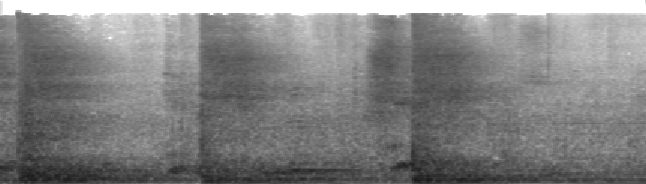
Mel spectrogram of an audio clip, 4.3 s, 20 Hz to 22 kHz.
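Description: Roundhouse kicks landing on a padded kick shield held by a Muay Thai trainer: three solid thuds about 1.4 seconds apart. A short vocal exhale from the kicker comes just before the later two.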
